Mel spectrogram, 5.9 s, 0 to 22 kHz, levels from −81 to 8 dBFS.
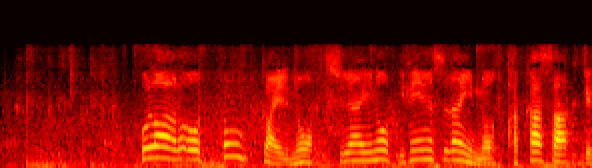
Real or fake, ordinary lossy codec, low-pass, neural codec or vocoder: fake; none; 7.2 kHz; codec, 24 kHz, 0.9 kbps, WavTokenizer, medium speech release version 2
